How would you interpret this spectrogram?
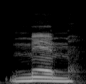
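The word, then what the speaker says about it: מ: right and this one is mem all right horizontal upside down U with a little bit of a line right there to the top left okay that's mem it also has it makes the M sound it also has a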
